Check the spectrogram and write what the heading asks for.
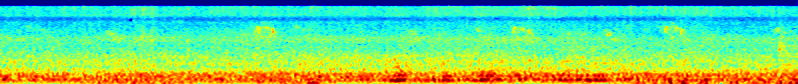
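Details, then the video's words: Honey bees swarming while making honey, steady layered buzzing drone with individual bees flying close by now and then. "Bees making Honey"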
